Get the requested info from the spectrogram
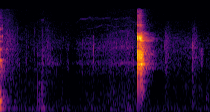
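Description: Drinking glasses meeting in one short, sharp clink about one and a half seconds in; otherwise a quiet room.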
